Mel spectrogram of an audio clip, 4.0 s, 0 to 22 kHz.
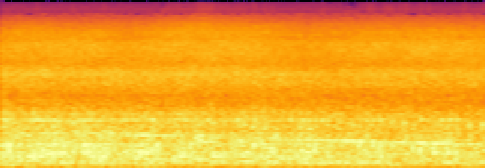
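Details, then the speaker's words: South Bend 14" swing tool room lathe, 480V 3-phase: the spindle gives a steady, even, smooth whir with no knocks or rising whine. The gear driving the lead screw is noted as quite noisy. "The gear that runs this screw is quite noisy. As you can hear, the spindle itself is quite smooth."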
